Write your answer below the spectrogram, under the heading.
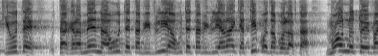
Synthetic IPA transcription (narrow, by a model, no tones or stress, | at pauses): ciut̪e̞t̪ɐɣɾɐme̞nɐut̪e̞t̪ɐvivliɐut̪e̞t̪ɐvivliɐɾɐcɐt̪ipo̞t̪ɐːpoo̞lɐːft̪ɐ | mo̞no̞t̪o̞e̞vɐ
